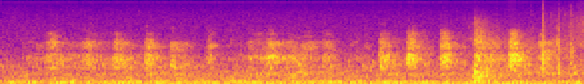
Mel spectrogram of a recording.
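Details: Nestling herons begging while being fed by the returning parent: fast series of hoarse ticking calls, quickening and louder toward the end, with rumbling noise behind.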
